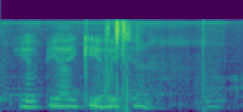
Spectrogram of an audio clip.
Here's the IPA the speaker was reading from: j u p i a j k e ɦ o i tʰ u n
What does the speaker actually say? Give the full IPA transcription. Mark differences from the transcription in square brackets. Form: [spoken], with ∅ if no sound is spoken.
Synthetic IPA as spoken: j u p i a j k [i] ɦ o [j] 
